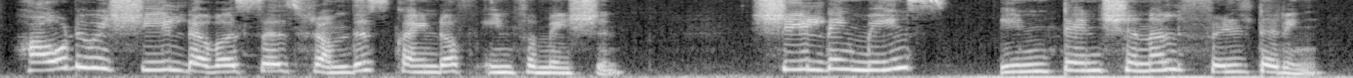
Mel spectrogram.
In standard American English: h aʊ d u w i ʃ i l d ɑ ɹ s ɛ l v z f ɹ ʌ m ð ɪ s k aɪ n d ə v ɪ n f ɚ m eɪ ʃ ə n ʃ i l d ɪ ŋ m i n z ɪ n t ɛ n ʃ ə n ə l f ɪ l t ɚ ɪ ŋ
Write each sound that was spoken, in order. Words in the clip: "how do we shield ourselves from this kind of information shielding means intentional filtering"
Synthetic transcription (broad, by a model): h aʊ d u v i ʃ i l d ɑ ɹ s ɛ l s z f ɹ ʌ m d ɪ s k aɪ n d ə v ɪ n f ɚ m eɪ ʃ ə n ʃ i l d ɪ ŋ m i n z ɪ n t ɛ n ʃ ə n ə l f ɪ l t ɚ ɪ ŋ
